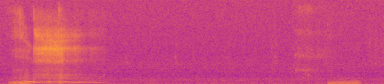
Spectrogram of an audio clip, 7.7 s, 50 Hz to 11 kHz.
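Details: Mick, a 16-year-old dog, snores in his sleep with his tongue out: a loud rasping inhale at the start with a wavering whistled tone, quiet breathing between, then a short droning snore near the end.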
